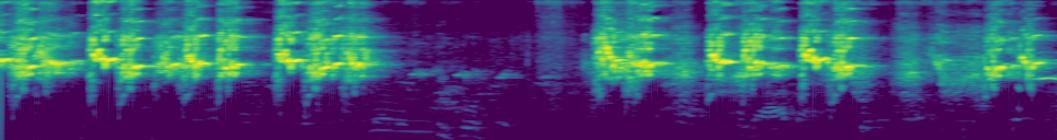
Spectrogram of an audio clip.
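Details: Javan myna lure call to prompt answering mynas: dense, noisy screeching bursts in two loud bouts, separated by a brief quieter gap with low chattering.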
